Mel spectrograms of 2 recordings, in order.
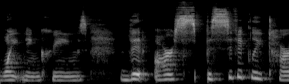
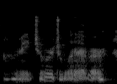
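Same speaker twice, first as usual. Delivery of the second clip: dismissive whisper; 2 semitones higher, 12 dB quieter than usual. Retold or imitated. Mocking Coco's dismissive reply.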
